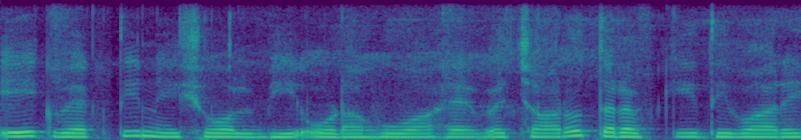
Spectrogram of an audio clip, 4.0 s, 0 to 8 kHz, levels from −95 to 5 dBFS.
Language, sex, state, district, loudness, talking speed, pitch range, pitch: Hindi, female, Chhattisgarh, Bilaspur, -28 LUFS, 210 wpm, 200-215 Hz, 210 Hz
